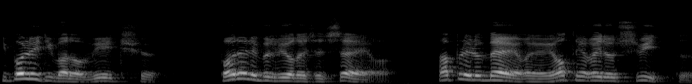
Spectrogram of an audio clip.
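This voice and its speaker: A man's voice: on the high side, animated, a little slow, highs cut off, voice pushed up. A man doing a curt, commanding magistrate.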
